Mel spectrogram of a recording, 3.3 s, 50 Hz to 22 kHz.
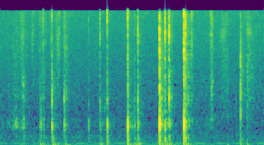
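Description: A large, blue, hollow plastic Bissell carpet-cleaner bottle that appears full is held in one hand and tapped and scratched with the fingertips of the other. Nine short, dull, hollow taps land at an irregular pace, each with a muted midrange tone near 620 Hz that dies away almost instantly. Soft fingertip scratching fills the gaps over a faint low hum.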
